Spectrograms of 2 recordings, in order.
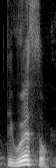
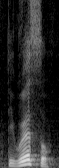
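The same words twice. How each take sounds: First: The vowels merge into one syllable. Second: The vowels merge into one syllable.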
